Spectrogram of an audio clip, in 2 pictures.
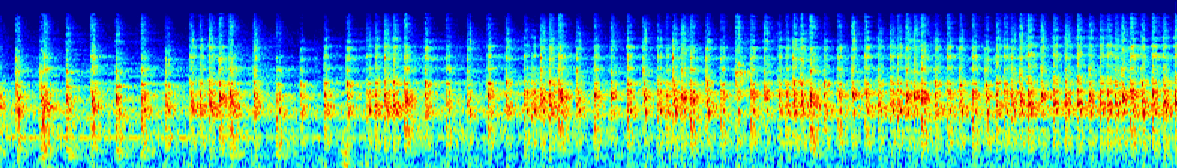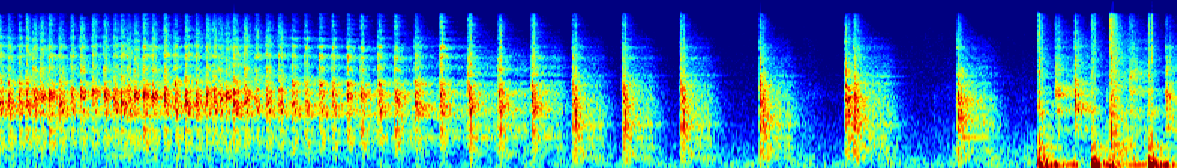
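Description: Bucket drumming: wooden drumsticks play a fast, dense run of strokes on upturned plastic buckets and their lids. In the last few seconds the playing thins to a few separate, spaced hits.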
